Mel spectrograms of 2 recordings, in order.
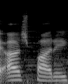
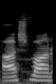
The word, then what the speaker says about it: Ashvapati: Okay, Ashvapati. Because before, I was about to say it like Ashvan or something.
